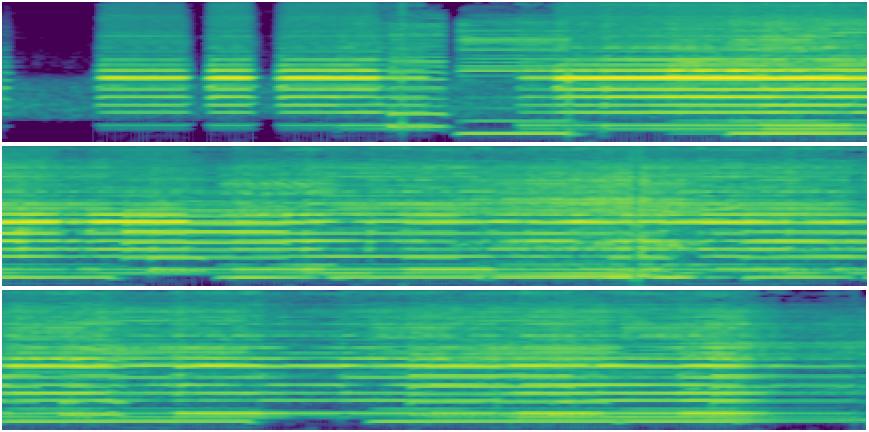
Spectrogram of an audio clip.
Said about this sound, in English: am I right to assume that after that first smattering of horns, that kind of stayed that way, and then we enhanced it with the other horns? There was like one car. You know what was my tip-off? Right. The Model T horn.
